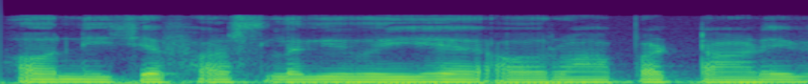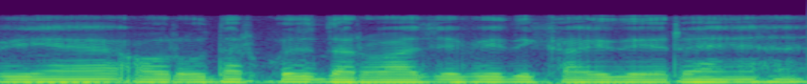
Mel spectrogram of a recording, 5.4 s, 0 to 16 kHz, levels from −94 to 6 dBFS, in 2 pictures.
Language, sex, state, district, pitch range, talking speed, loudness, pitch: Hindi, male, Punjab, Pathankot, 110-115 Hz, 235 wpm, -14 LUFS, 115 Hz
